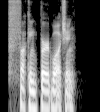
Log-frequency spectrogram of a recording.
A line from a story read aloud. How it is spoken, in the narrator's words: Reese said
